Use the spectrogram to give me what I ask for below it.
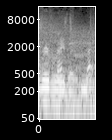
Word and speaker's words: Rivery: it's Riley and Avery so rivalry is we pronounce it Rivery but internally it's rivy what's going on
